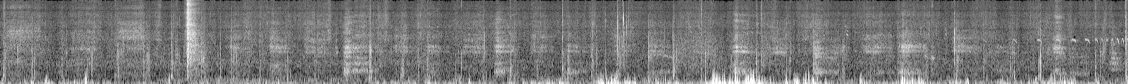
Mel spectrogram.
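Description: Footsteps crunch on a gravel trail.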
